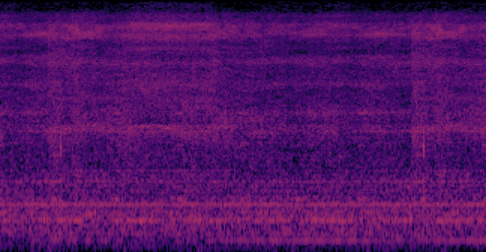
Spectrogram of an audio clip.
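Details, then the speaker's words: Shoulder arthroscopy for posterior Bankart lesion repair, patient in lateral decubitus position: steady high-pitched whirring hiss of a motorized arthroscopic shaver debriding soft tissue off the glenoid neck after burr debridement and labral mobilization. "a motorized shaver is then utilized to further debride soft tissue off the neck of the glenoid"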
